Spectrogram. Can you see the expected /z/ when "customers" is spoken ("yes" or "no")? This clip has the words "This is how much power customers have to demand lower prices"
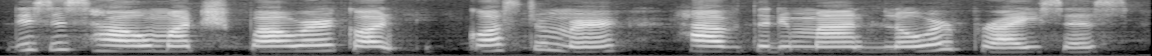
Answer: no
